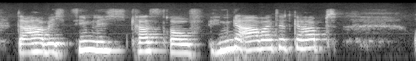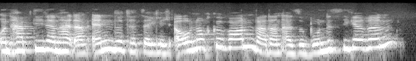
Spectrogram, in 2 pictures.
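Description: Speaking at a moderate pace, a woman with a high pitch keeps very even loudness and ordinary pitch variation. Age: 20s. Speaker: hairdresser. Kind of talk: interview.

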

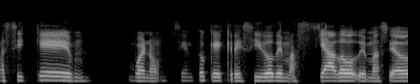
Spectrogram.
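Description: Set against a quiet background, this dry, close recording with no echo carries a bright, sharp tone delivered at a fairly slow pace in a monotone, flat intonation. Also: woman. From Ecuador, Quito. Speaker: podcast host and health coach. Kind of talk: unscripted solo monologue. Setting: home recording over Zoom.

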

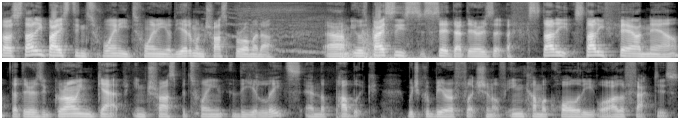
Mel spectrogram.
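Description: A man's bright, sharp voice in an Australian accent, medium in pitch, at a very fast pace with big swings in loudness. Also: ordinary pitch variation. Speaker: podcast co-host. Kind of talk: casual chat.

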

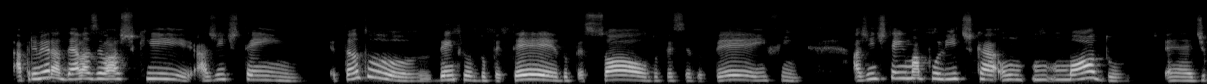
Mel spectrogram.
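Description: A woman speaks at a very slow pace. Her fairly high pitch carries lively intonation. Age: 40s. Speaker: journalist. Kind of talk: online panel debate. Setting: online live stream.

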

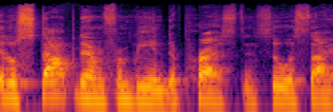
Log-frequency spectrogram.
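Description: A man talks in an animated tone that is somewhat breathy. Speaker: podcast host. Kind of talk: casual conversation about faith. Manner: animated, preacher-like.

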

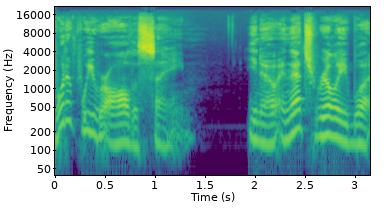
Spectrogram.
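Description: On a very clean recording with a silent background, a man speaks at a fairly high pitch and a moderate pace. His tone is dark and mellow, somewhat breathy, with lively intonation. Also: dry, close sound with no echo. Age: 60s. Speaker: church member co-hosting podcast. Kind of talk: casual chat.

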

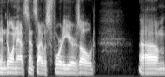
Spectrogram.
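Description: An unremarkable speaking voice with an American accent at a moderate pace, quiet background. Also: man. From West Virginia. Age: 60s. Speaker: cancer patient and fitness instructor. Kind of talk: interview testimony.

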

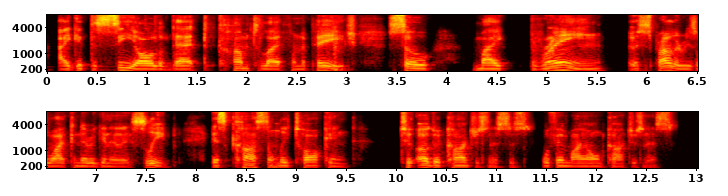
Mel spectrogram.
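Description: Here is a man with an ordinary speaking voice, fairly low in pitch and fairly even in intonation. He talks at a moderate pace against a quiet background. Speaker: podcast host. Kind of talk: casual chat.

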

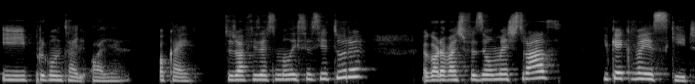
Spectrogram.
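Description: A woman with medium pitch talks at a moderate pace. Her intonation is lively. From Portugal, Peniche. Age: 20s. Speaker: PhD student and science communicator. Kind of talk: interview. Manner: hesitant with repetitions.

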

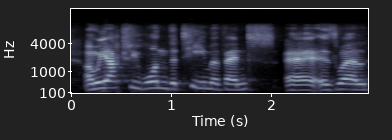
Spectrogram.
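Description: With an Irish accent, a woman talks using fairly even intonation. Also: quiet background. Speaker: amateur runner and former tennis player. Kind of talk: interview.

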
